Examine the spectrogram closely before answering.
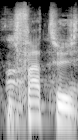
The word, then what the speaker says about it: Fatu: So to answer Marshall's question, it's Fatu. Yeah. Oh, Islander names are so Oh, it's crazy. Yeah. Fatu's not like the Māori Fatu, WHATU. No, It's the F-A-T. FATU.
